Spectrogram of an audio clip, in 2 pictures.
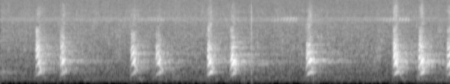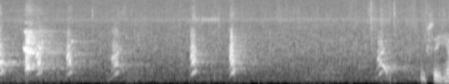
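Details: Dog barking while treeing a squirrel outdoors: single loud barks spaced one to two seconds apart, fairly regular, with a steady faint high hum in the background and a man's voice at the end.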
